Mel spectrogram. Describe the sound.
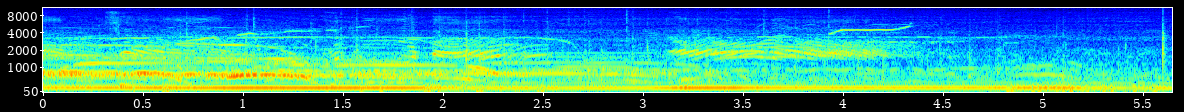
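A car with its exhaust pipe exiting out the side does a tire burnout: a loud, steady engine roar holds under a continuous, warbling squeal of tires spinning in place, with faint crowd voices in the background throughout.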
